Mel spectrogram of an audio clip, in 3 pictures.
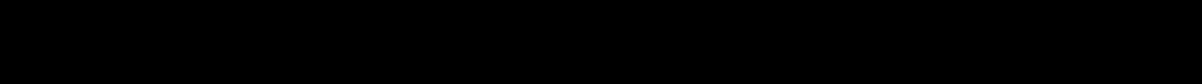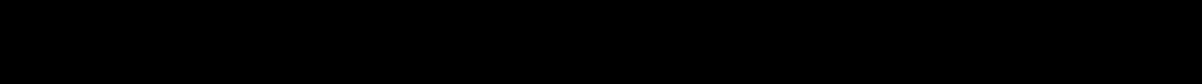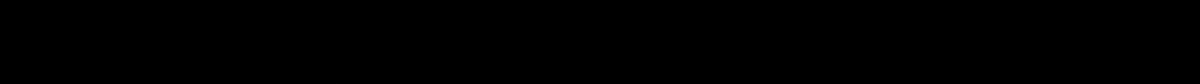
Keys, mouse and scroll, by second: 3.8 KP_1, 5.1 middle click, 7.9 middle click, 8.9-12.6 middle drag, 12.6-14.4 drag, 17.5-20.6 middle drag, 35.6-36.0 middle drag.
